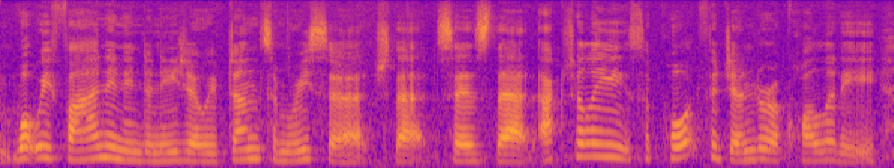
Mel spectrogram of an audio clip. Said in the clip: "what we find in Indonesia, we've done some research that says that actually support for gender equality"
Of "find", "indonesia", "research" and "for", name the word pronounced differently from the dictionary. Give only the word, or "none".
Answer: none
